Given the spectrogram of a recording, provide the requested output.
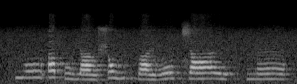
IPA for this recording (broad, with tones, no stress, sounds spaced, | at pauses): j o˦ ʊ̯ ʔ ä˦˨ p u˨ j a˨ ʊ̯ ʃ ɔ˦˨ ŋ ɪ˦ ʔ b a˨ ɪ̯ l o˦ ʊ̯ t͡ɕ a˦ ɪ̯ | n ɛ˦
